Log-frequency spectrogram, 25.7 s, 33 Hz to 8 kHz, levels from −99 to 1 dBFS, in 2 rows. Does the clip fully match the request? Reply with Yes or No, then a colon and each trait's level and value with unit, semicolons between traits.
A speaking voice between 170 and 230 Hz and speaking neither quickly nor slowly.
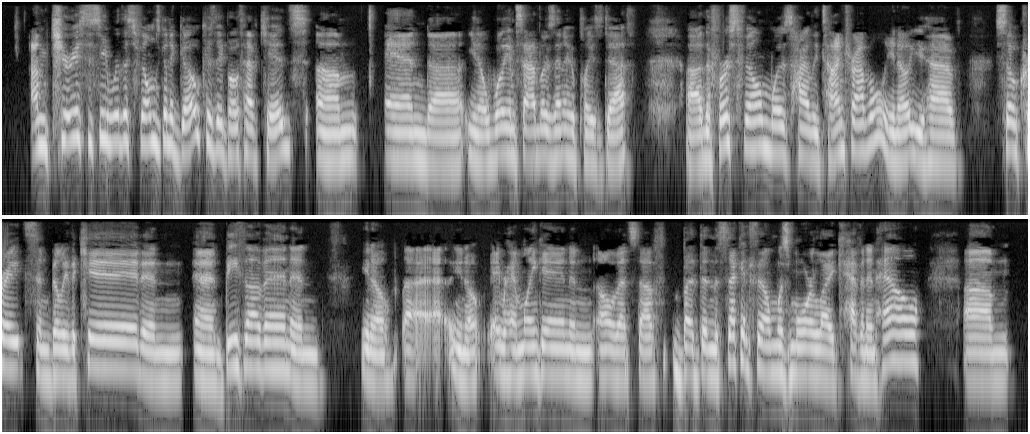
No: medium, 145 Hz; average, 170 wpm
